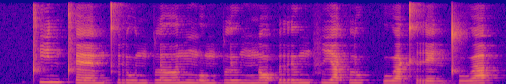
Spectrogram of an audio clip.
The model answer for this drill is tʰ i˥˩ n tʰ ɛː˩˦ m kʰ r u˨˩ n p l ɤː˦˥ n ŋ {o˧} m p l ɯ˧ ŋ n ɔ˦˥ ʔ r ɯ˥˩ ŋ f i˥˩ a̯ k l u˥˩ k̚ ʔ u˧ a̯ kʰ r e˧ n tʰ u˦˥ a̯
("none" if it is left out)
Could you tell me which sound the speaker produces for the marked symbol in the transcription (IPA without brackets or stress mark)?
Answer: o˧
